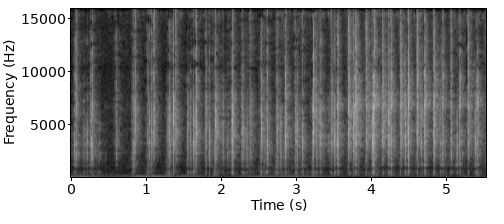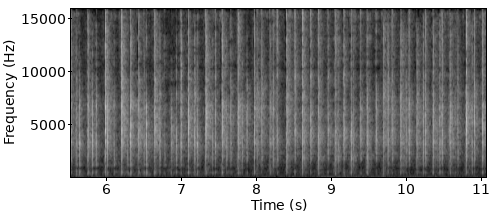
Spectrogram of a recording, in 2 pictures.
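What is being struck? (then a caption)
Small wooden Christmas ornament. Close-up rapid tapping on a wooden Santa Christmas decoration. Dense, fast, bright clicks with almost no ring come in a continuous run across the whole clip, with a faint low hum underneath in places.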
